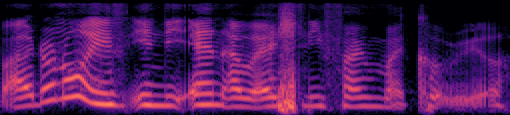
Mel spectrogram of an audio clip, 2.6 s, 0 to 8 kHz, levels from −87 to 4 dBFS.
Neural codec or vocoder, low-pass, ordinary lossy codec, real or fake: none; 7.2 kHz; AAC, 48 kbps; real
